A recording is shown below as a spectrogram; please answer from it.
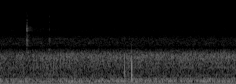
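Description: Steady low hiss of room tone, with a few faint light clicks.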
